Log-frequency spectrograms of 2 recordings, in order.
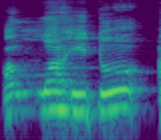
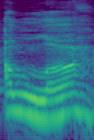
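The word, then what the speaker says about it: الله: Dibaca Allah. Kenapa dibaca Allah? Dibaca tafkhim. Allah dibaca tebal.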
